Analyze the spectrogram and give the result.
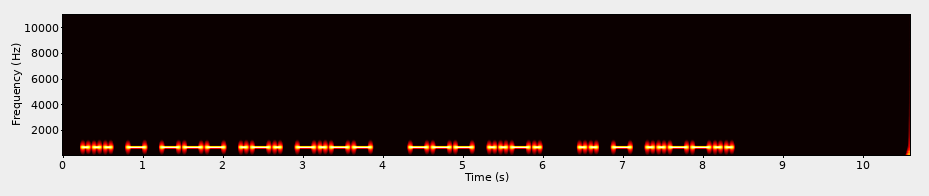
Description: Morse code, heard as a keyed tone, about 17 wpm, 700 Hz. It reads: STORY OF IT?
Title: Sentences from Top 1000 Words - Review Part 1 - 17wpm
